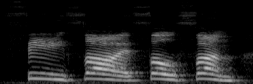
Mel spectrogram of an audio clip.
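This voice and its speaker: Woman playing a booming, menacing storybook giant. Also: extremely slow, pushed and bright, exaggerated voice. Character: enormous menacing man-eating male giant.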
